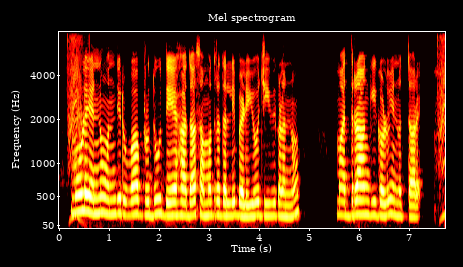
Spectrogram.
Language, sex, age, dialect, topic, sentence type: Kannada, male, 25-30, Mysore Kannada, agriculture, statement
